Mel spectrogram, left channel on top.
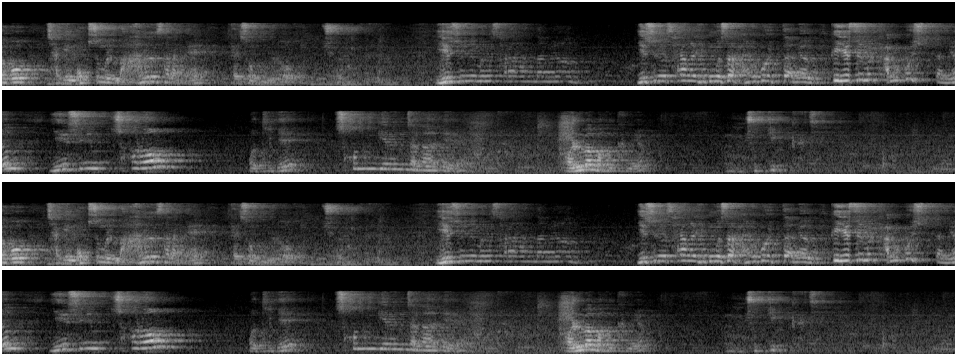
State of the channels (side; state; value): both; identical; correlation 1.00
